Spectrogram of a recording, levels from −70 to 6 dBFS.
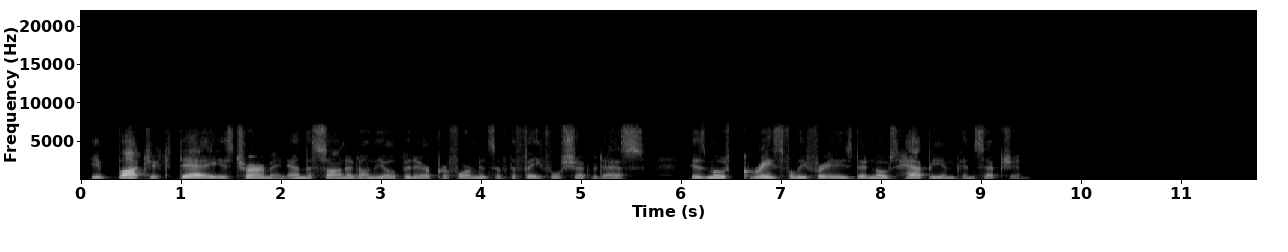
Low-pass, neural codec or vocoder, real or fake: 7.2 kHz; codec, 24 kHz, 0.9 kbps, WavTokenizer, medium speech release version 1; fake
